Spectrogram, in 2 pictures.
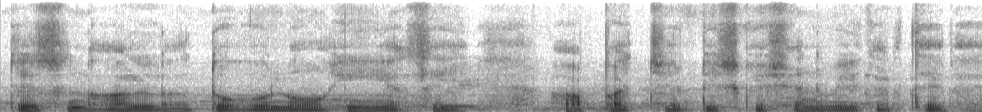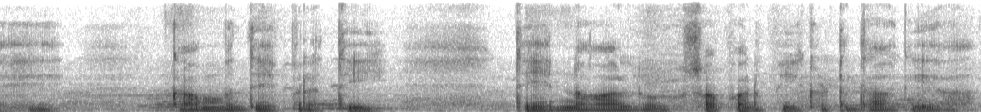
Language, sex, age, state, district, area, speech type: Punjabi, male, 45-60, Punjab, Jalandhar, urban, spontaneous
